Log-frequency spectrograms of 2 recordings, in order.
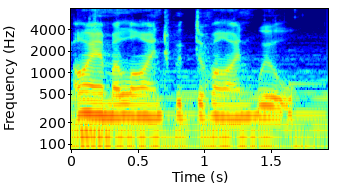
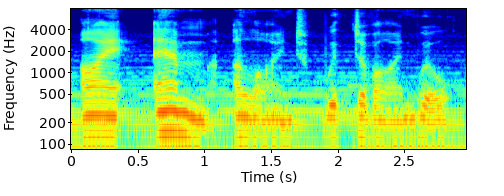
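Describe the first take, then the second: First: The words 'I am' get no special emphasis. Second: The words 'I am' are strongly emphasized. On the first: The speaker calls it wrong. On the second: The speaker calls it right.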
